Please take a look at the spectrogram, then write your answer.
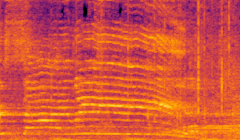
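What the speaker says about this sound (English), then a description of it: "Next up, please give a round of applause for" A concert crowd at a Hmong American music celebration cheers loudly for an incoming performer, a sustained wash of shouting and whooping voices with little clapping audible, steady and close.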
